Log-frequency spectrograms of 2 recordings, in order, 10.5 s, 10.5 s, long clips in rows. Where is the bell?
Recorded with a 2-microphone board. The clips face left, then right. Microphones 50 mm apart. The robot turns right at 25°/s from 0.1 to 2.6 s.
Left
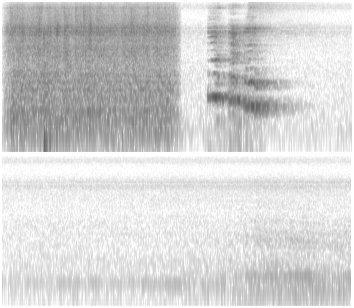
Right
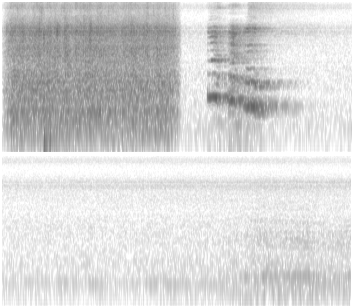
I don't hear a bell.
